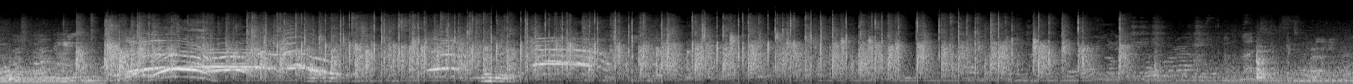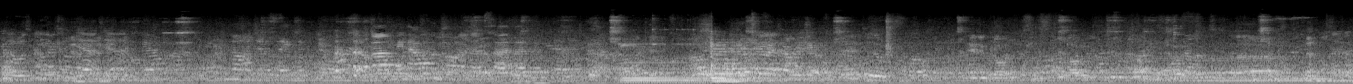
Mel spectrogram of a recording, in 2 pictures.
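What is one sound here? Drums and cymbals keep a busy beat.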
